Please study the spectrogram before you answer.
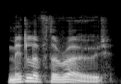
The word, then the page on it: middle-of-the-road: British English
